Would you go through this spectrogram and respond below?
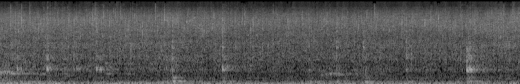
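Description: Large marinated shrimp stir-fry in a hot pan for mì Quảng, giving a loud, constant sizzle close by, punctuated by periodic soft clacks of stirring, with no voices.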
